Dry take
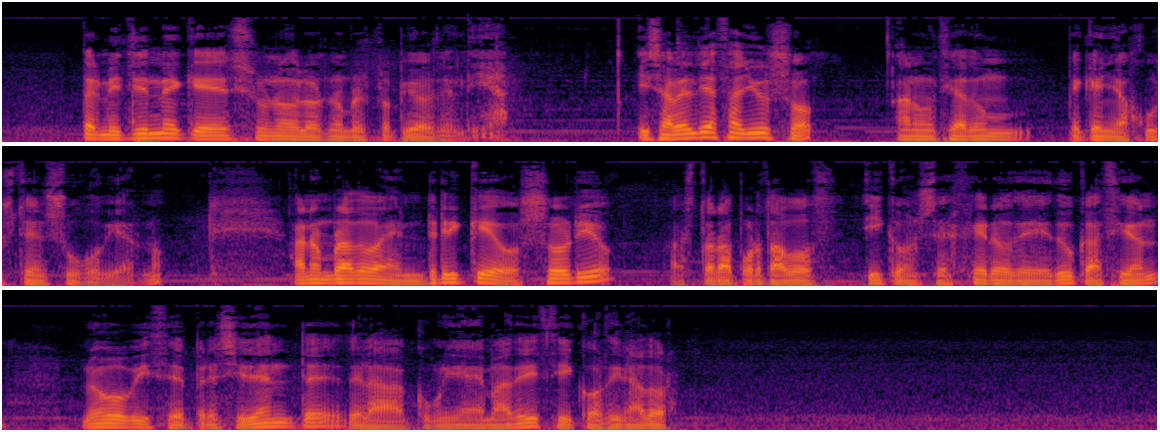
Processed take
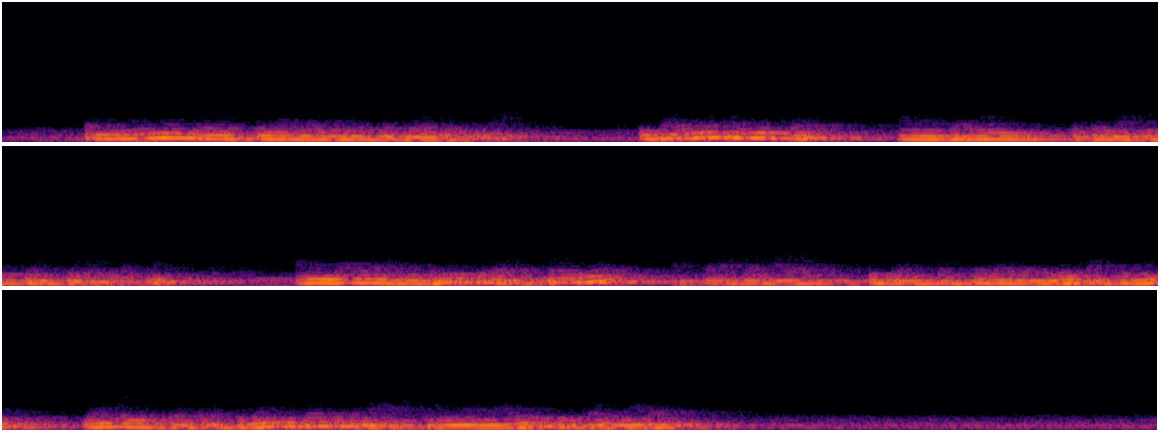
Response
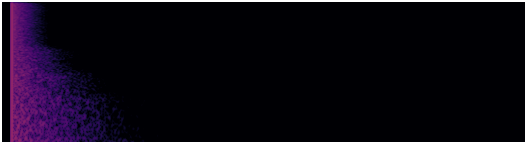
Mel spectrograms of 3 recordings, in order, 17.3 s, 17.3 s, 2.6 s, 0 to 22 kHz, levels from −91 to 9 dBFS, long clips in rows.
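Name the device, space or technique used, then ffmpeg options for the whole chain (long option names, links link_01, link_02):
club heard from the street: -filter_complex "[0:a]alimiter=limit=-16.5dB:level=0:latency=1:release=11,lowpass=frequency=170:width=0.5412,lowpass=frequency=170:width=1.3066[link_01];[1:a]atrim=start_sample=2205[link_02];[link_01][link_02]afir=irnorm=-1:irlink=0,highpass=97,volume=6.5dB"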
